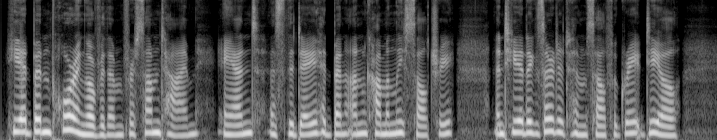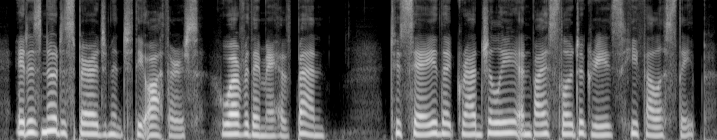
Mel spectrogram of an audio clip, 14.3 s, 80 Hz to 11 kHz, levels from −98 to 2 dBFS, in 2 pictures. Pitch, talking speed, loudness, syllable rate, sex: 225 Hz, 200 wpm, -18 LUFS, 5.5 syllables/s, female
